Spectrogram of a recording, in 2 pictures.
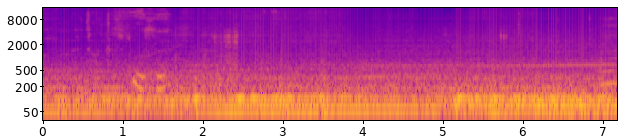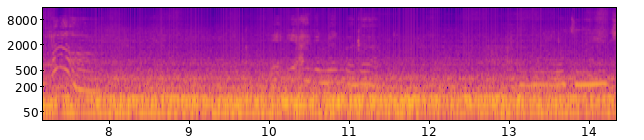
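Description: Car driving on a wet town street, heard from inside the cabin: a steady low rumble of engine and road noise.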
